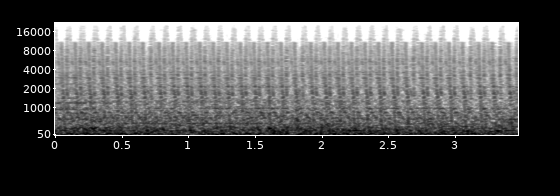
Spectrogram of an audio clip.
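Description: Rapid missile fire from a ship in the space game Rodina: a dense, continuous barrage of sharp repeated bursts, loud and steady with no pauses.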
